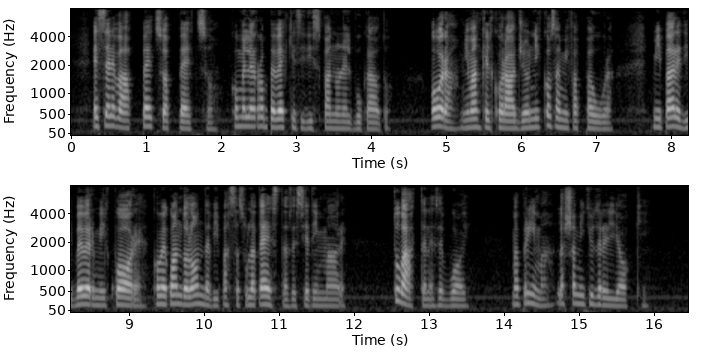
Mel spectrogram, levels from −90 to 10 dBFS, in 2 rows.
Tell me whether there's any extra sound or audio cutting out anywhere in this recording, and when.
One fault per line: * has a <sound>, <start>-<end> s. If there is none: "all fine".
* has a dropout, 2.6-2.7 s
